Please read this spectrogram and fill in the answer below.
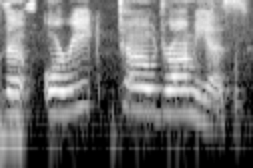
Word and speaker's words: Oryctodromeus: The next one, it's a little harder to pronounce, so bear with me here. Oh, I know which one It's this the Oryctodromeus. is. Orectodramius. Oryctodromeus.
